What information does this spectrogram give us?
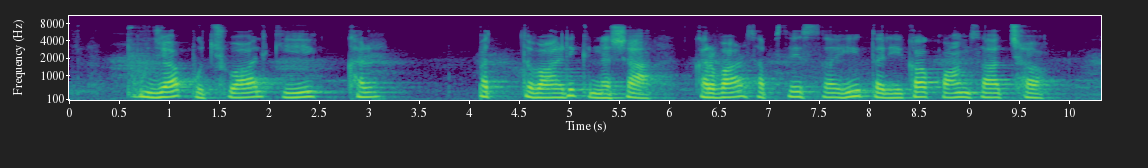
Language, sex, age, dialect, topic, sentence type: Magahi, female, 18-24, Northeastern/Surjapuri, agriculture, statement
